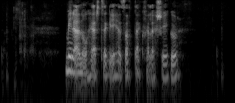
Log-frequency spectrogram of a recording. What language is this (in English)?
Hungarian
